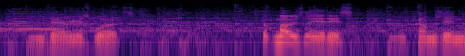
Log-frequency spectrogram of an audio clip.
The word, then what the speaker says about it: Mousley: him and he said I asked him if the pronunciation of his name is mousley he said who's that my name is Mosley well the English language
